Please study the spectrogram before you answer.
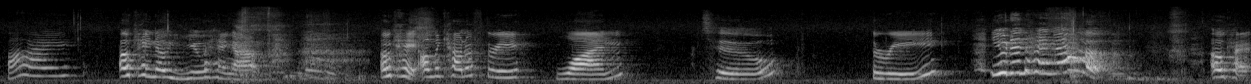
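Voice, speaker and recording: Casting: young woman as a high, bright-voiced lovestruck pledge, roomy echo. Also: a little hiss or hum, heavily acted. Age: young adult. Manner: gushing, then unsure. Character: smitten young college woman, sorority pledge. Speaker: student acting in a skit. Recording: echoey room with faint ambience.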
